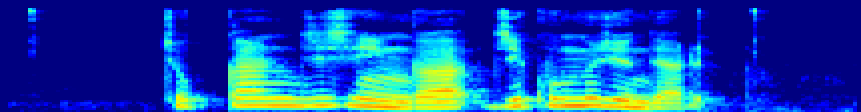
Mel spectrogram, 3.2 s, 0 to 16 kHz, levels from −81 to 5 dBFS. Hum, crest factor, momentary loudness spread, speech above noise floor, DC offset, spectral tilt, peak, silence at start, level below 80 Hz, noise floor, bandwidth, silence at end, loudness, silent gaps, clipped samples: none; 16 dB; 17 LU; 34 dB; under 0.1%; -5.5 dB/octave; -8 dBFS; 0.6 s; -68 dBFS; -56 dBFS; 11.5 kHz; 0.6 s; -24 LUFS; none; under 0.1%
